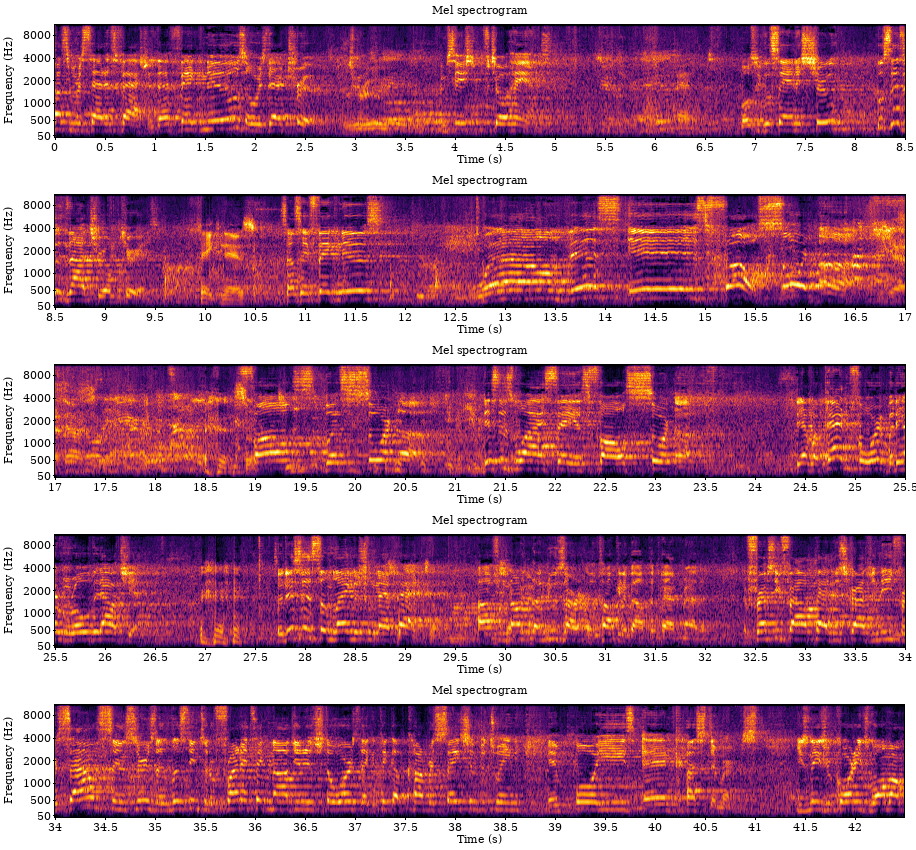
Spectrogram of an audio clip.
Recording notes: This podcast, for the most part, was recorded live at the Hacking HR forum in Atlanta.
